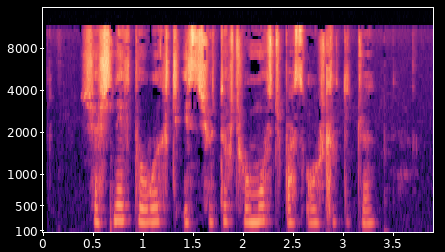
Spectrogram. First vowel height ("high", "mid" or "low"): low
